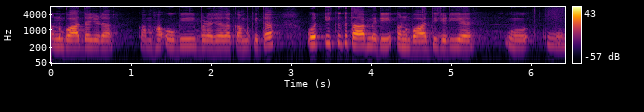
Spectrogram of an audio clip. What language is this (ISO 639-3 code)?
doi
